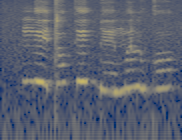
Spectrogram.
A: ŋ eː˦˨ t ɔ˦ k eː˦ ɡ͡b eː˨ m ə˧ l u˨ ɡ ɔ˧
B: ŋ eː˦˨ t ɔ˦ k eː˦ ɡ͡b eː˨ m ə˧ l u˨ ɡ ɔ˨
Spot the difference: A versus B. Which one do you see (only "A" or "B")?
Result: A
